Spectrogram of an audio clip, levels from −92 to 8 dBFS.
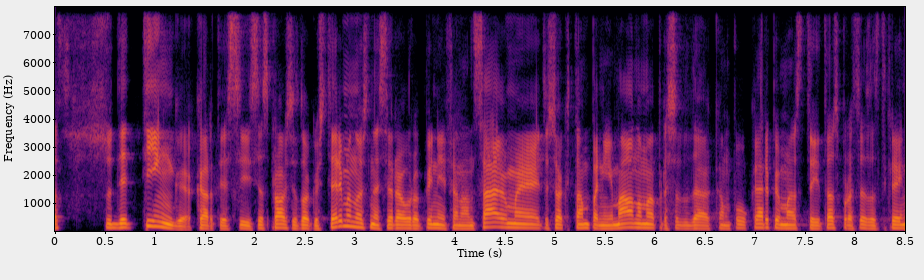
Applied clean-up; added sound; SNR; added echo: neural mask model Resemble Enhance denoiser.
